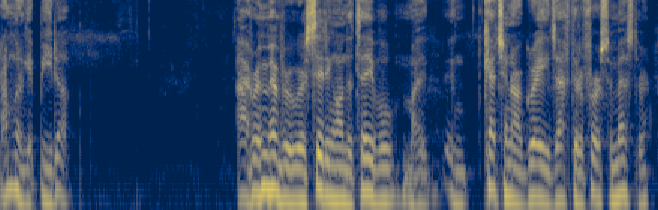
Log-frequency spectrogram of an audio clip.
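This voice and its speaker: Husky-voiced man from Tonga. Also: medium pitch, dry recording. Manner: animated storyteller, acts out quotes. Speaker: guest. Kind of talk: casual storytelling interview.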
